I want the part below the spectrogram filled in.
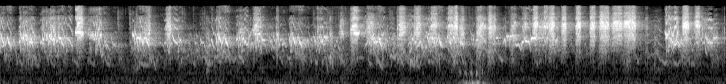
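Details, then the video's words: Budgerigar singing a long, busy stream of gritty high chirps and squeaks with a brief low thump midway. "Birds Singing Beautiful Budgie Sounds Parrot Talking voice"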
